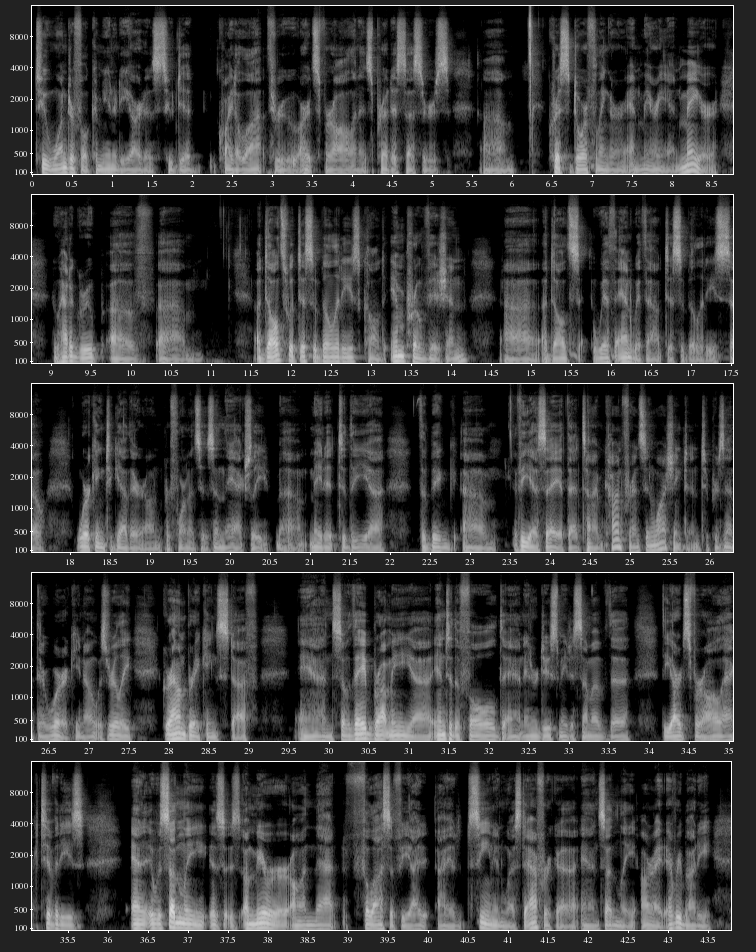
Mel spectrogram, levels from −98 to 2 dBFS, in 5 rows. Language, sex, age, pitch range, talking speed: English, male, 40-59, 75-90 Hz, 160 wpm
